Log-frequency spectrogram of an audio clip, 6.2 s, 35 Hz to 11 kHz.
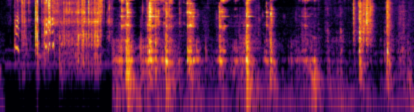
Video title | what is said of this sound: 1HD-FTE intake heater delete for the Land Cruiser | that crunchy noise that sounds like ceramic to me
